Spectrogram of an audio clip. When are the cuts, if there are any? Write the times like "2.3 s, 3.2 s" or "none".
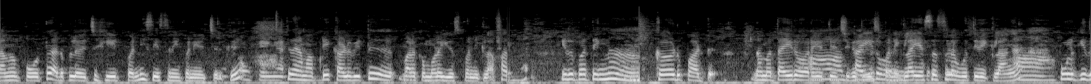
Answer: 5.1 s, 6.4 s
